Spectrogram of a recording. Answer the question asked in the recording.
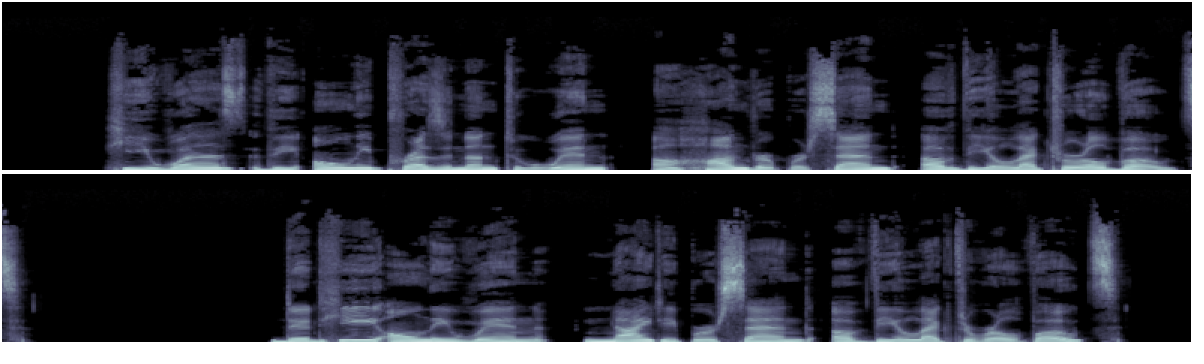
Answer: No. He didn't only win 90% of the electoral votes.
